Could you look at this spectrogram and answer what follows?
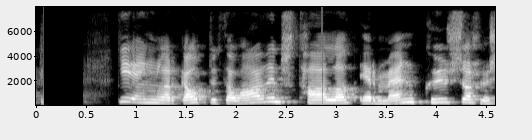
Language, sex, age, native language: Icelandic, other, 12, Icelandic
